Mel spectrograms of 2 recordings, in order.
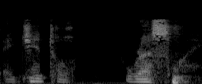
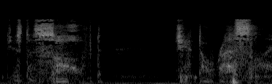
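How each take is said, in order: First: Said in the usual way. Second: Soft breathy whisper of gentle rustling; hushed demo whisper. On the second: Shown as a demonstration.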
